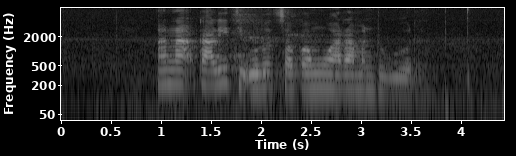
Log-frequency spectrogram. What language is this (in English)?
Javanese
